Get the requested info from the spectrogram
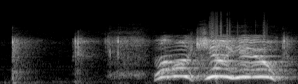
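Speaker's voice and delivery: a high, slow yell of fury; furious shout. Acted. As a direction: roar it at the screen, slow and very loud. Frustrated viewer yelling at TV.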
